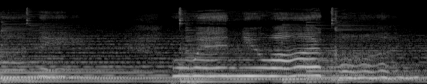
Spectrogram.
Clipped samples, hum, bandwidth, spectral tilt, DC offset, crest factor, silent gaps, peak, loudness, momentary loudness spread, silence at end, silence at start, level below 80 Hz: under 0.1%; none; 15.5 kHz; -6 dB/octave; under 0.1%; 14 dB; none; -10 dBFS; -23 LUFS; 12 LU; 0 s; 0 s; -60 dBFS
